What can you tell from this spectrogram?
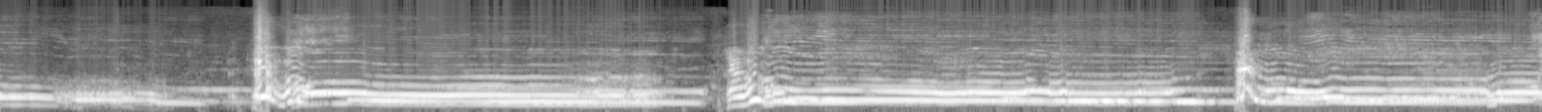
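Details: A female rescue Catahoula Leopard Dog, in her third training session learning to howl at the moon like a wolf, gives long, wavering howls. Each starts with a sharp yelp and slides down.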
